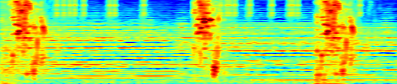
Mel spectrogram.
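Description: A character drinking water in Skyrim, with three separate wet squishy gulps spaced a second or so apart over a faint background drone, with no talk.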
